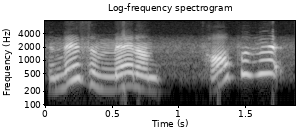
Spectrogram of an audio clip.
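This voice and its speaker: With a fairly high, sing-song pitch, a woman acts as a courteous, detached female officer aboard a warship, surveying a city in a game. Her tone is formal and puzzled, her pacing measured and hesitant when words escape her. A military radio filter makes it tinny and narrowband, with hiss.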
